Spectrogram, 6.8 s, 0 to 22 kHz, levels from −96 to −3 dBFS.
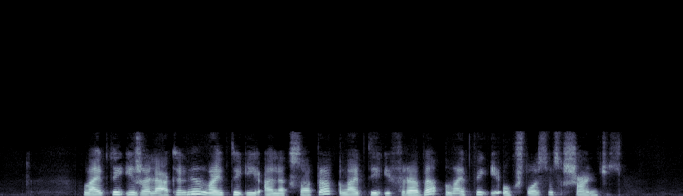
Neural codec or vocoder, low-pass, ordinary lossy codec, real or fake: codec, 44.1 kHz, 2.6 kbps, DAC; 7.2 kHz; MP3, 64 kbps; fake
